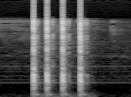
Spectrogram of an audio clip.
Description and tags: This sound is part of my windows sounds pack. Most sounds are metaphors for the events on the screen, for example a new mail is announced by the sound of pulling a letter out of an envelope. All sounds recorded with my laptop mic.
asterisk, metaphor, recorded, vista, windows, xp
